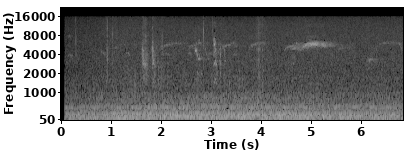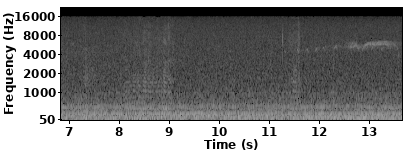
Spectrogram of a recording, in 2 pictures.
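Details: Wasp scavenging on a feral European rabbit carcass in Helsinki, Finland, July 2013; a steady low droning buzz runs throughout while small birds chirp and whistle high above.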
